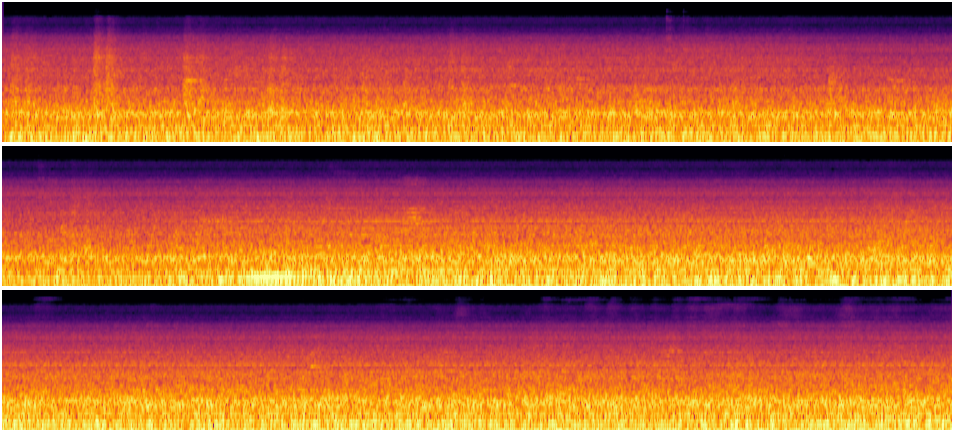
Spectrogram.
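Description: Diesel railcar running along the line, heard from inside the cabin: a steady low engine drone over rumbling wheel and rail noise, with a few sharp clicks in the first couple of seconds. About twelve seconds in the drone grows a little louder and holds steady.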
